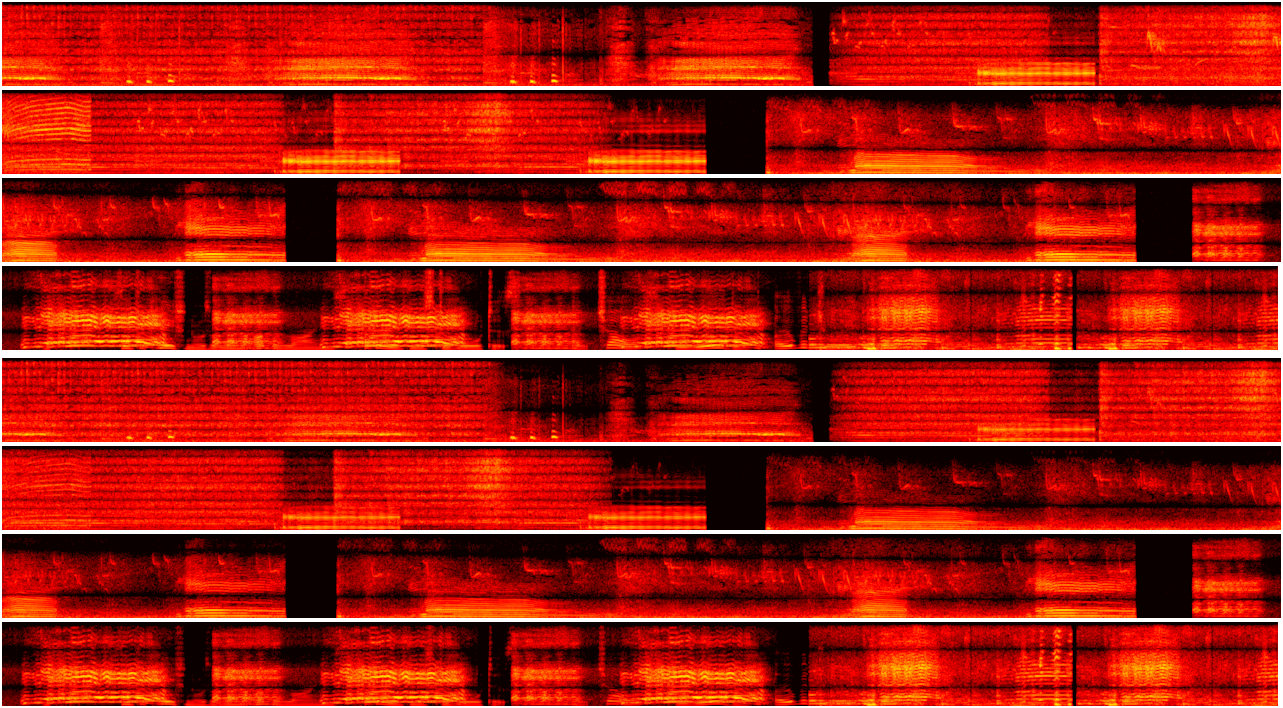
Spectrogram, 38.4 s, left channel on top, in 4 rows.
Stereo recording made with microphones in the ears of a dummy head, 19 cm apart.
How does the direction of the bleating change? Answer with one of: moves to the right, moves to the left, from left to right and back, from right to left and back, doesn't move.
moves to the right.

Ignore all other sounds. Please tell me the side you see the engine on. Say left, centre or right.
centre.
